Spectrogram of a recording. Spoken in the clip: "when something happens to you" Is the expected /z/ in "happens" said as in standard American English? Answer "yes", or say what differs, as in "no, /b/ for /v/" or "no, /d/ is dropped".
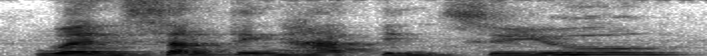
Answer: no, /z/ is dropped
